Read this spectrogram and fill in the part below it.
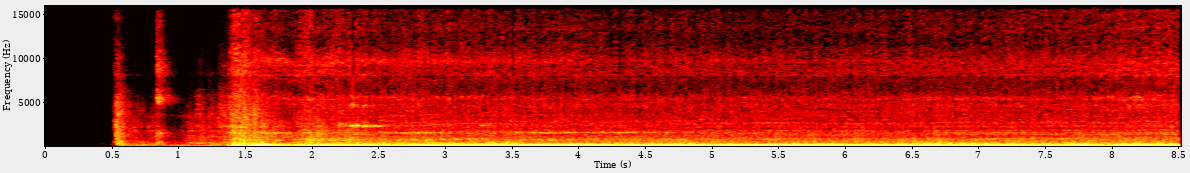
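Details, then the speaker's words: V8 started after long storage on 100-octane race gas: short crank, then a deep, loud, steady idle rumble with no misses or knocks; normal cold start. "She said, every time you crank that car, it rattles the windows in the house."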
